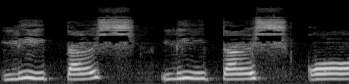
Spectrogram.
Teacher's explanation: shim ni sifatnya tafashi, angin yang keluar banyak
